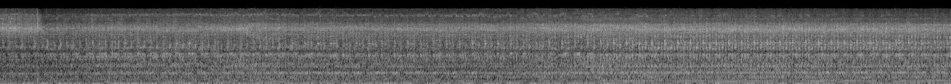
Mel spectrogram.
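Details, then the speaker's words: VW Polo Sedan on Lukoil Genesis Armortech 5W-40, 5,000 km on this oil, started after two days parked. A bright, fast whirring tick at idle, about four per second, over a quiet engine. Owner suspects the belt rollers; unconfirmed. "Да, скорее всего ролики шумят."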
